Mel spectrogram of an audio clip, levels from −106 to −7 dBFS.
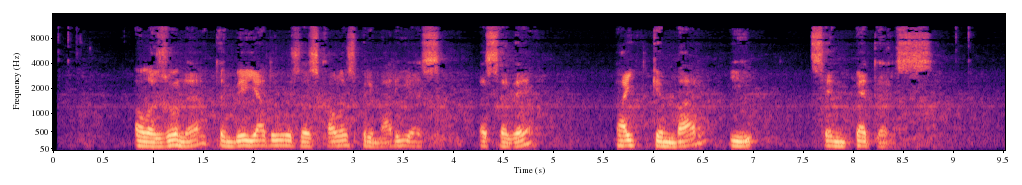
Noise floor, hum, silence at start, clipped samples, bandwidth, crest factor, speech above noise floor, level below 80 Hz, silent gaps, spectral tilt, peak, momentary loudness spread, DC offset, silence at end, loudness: -56 dBFS; none; 0.8 s; under 0.1%; 11.5 kHz; 18 dB; 36 dB; -58 dBFS; none; -5.5 dB/octave; -2 dBFS; 11 LU; under 0.1%; 0.7 s; -21 LUFS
